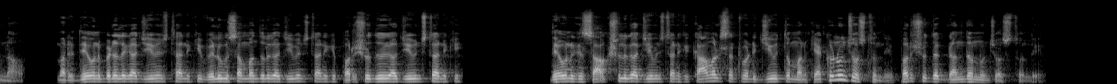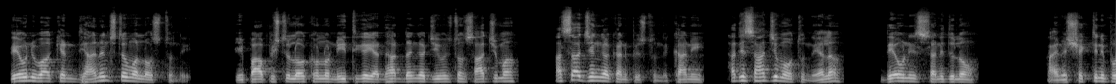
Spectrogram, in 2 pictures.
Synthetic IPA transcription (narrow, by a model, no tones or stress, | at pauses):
nːa̰ːu | mɐɾid̪e̞ːʋunibɛɽɐlɐɡaːd͡ʒiːʋiɲt͡ʃɐɽaːnikiʋe̞luɡusɐmbɐnd̪uluɡaːd͡ʒiːʋiɲt͡ʃɐɽaːnikipɐɾiʃud̪ʱːulɡaːd͡ʒiːʋiɲt͡ʃɐɽaːniki | d̪e̞ːwunikisa̰ːkʂuluɡaːd͡ʒiːʋiɲt͡ʃɐɽaːnikikaːʋaːlsinɐʈuʋɐɳʈid͡ʒiːʋit̪ɐmːɐnɐkuɛkːɐɽɐnuɲt͡ʃiʋɐst̪und̪ḭpɐɾiʂud̪ʱːɐɡɾɐnd̪ʱɐmnuɲt͡ʃiʋɐ̰st̪ṵnd̪ḭ | d̪e̞ːwuniʋaːkjaːnːid̪ʱjaːniɲt͡ʃɐ̥ʈɐ̃mʋɐlːɐʋɐst̪und̪ḭ | iːpaːpiʂʈɐlɔːkɐmlo̞ːniːt̪iɡaːjɛd̪ʰʱaːɾd̪ʱɐŋɡaːd͡ʒiːʋiɲt͡ʃɐʈɐmsaːd͡ʒ̪ʱjɐmɐ | ɐsaːd͡ʒ̪jɐŋɡaːkɐnipist̪und̪ikaːniː | ɐd̪isaːd͡ʒ̪ʱjɐmɐwut̪und̪iɐlaː | d̪e̞ːwunisɐnid̪ilo̞ː | a̰ːjɐnɐʃɐk̚t̪ini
